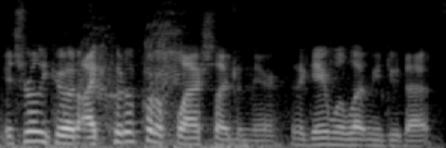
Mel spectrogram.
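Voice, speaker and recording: Excitable streamer in casual gaming chat. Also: mid-range voice, racing, a crowd in the background. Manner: excitable, playful, bursts into shouting. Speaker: streamer playing a co-op game.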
